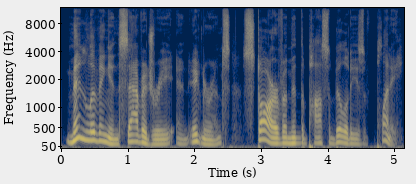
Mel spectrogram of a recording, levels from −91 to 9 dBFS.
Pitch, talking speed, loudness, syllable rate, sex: 140 Hz, 140 wpm, -20 LUFS, 5.5 syllables/s, male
